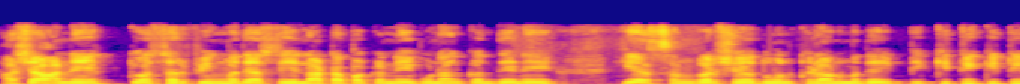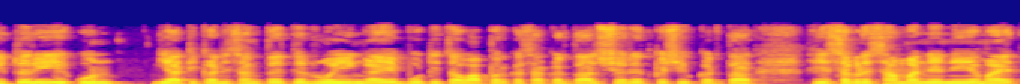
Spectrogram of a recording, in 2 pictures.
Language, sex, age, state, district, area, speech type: Marathi, male, 45-60, Maharashtra, Nashik, rural, spontaneous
